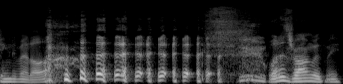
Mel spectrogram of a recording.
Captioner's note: laughing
